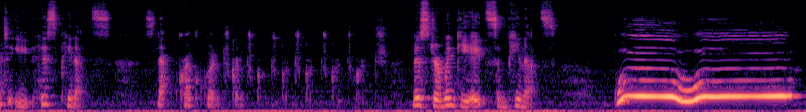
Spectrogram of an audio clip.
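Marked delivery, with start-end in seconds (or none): 1.4-3.9 whispered, fading crunch sounds; peanut-crunching noises. Acted. Imitates eating peanuts. 6.1-7.9 loud, high sustained hoot; train whistle. Acted. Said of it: "the train whistled".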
